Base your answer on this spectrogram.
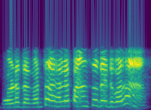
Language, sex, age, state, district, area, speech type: Odia, female, 18-30, Odisha, Malkangiri, urban, conversation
